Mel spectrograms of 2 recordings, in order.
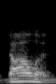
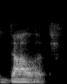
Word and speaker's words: Dalet: And I'm going to say why some of us grew up thinking that the letter is Dalet when it really is Dalet with a T sound at the end.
